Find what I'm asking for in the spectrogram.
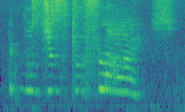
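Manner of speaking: very high, slow squeaky take on "It was just the flies"; mock squeaky official. Official insists it was only flies, high squeaky mock voice. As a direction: squeak it out dismissively. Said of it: "the other guy's like".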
